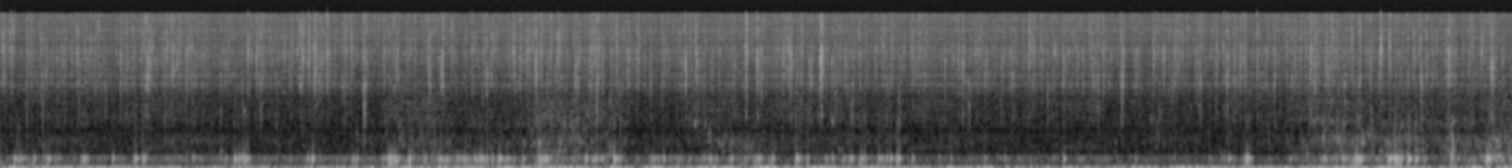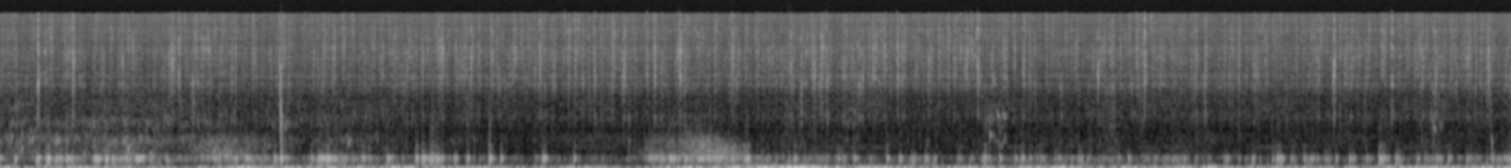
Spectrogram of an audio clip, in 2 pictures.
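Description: Muffled underwater water noise picked up through a camera's underwater housing: a continuous low rumble with irregular surges, the loudest a swell about two-thirds of the way through.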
